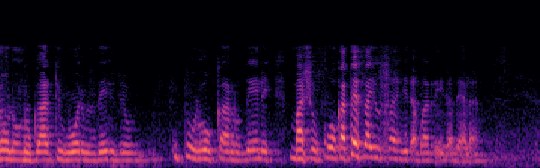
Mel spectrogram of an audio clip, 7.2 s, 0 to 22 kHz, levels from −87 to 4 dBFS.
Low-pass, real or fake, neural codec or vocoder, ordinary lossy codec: 7.2 kHz; fake; codec, 16 kHz in and 24 kHz out, 2.2 kbps, FireRedTTS-2 codec; none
